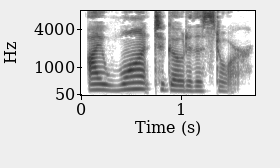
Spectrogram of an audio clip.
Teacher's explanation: in the sentence, I want to go to the store, the words want, go, and store are stressed.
